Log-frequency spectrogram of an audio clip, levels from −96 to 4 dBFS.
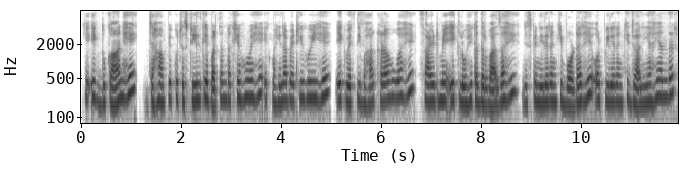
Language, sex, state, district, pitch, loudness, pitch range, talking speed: Hindi, female, Chhattisgarh, Sukma, 200 Hz, -25 LUFS, 185-220 Hz, 220 wpm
